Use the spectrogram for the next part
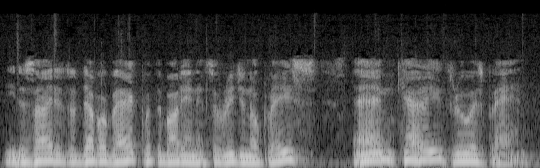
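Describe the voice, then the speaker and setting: An actor playing a portly, unflappable older detective who speaks in a measured, pompous way, in 1940s radio acting. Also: male voice, a little high, creaky, slightly rough. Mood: smug. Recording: dull old radio broadcast recording.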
